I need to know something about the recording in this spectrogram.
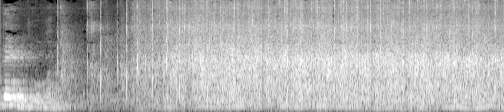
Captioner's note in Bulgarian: аплодисменти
